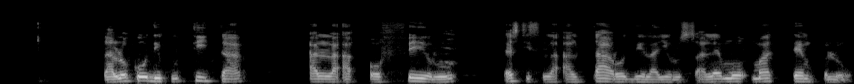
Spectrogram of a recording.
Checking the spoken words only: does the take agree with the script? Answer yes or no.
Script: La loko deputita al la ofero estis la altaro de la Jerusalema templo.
yes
